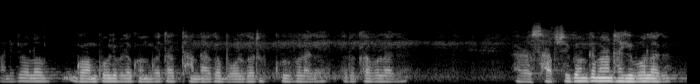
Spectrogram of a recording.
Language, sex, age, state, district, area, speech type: Assamese, male, 30-45, Assam, Majuli, urban, spontaneous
